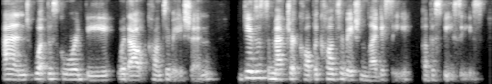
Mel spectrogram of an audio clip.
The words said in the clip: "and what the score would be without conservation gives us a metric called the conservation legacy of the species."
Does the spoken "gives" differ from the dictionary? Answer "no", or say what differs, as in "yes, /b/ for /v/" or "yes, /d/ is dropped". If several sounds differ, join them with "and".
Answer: no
